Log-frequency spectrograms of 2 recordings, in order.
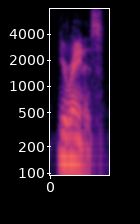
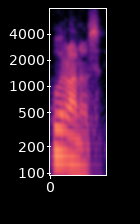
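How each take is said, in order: First: The name is said the usual English way. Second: The name is said the more Greek way.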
